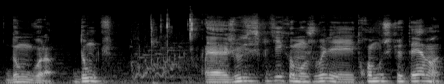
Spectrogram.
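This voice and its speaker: A man with a mid-range voice and a slight slushy s lisp talks through gameplay at normal speed, informal and a bit hesitant. He's a gaming video creator and streamer, with music playing behind him.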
